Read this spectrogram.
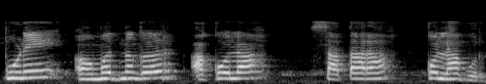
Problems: background sounds at intervals, background conversations at intervals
